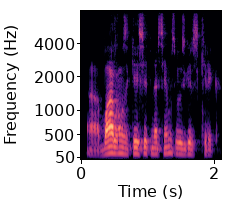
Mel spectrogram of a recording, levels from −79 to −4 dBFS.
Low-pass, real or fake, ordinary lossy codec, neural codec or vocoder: none; real; none; none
